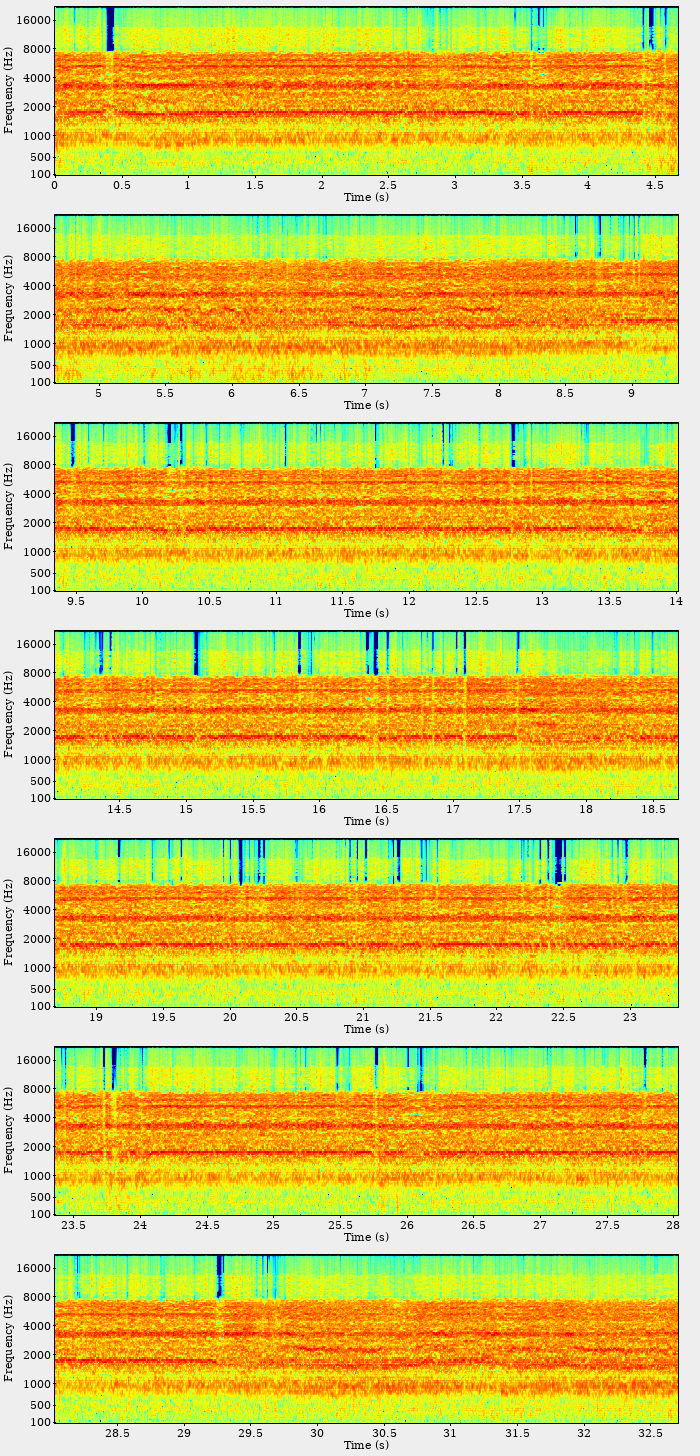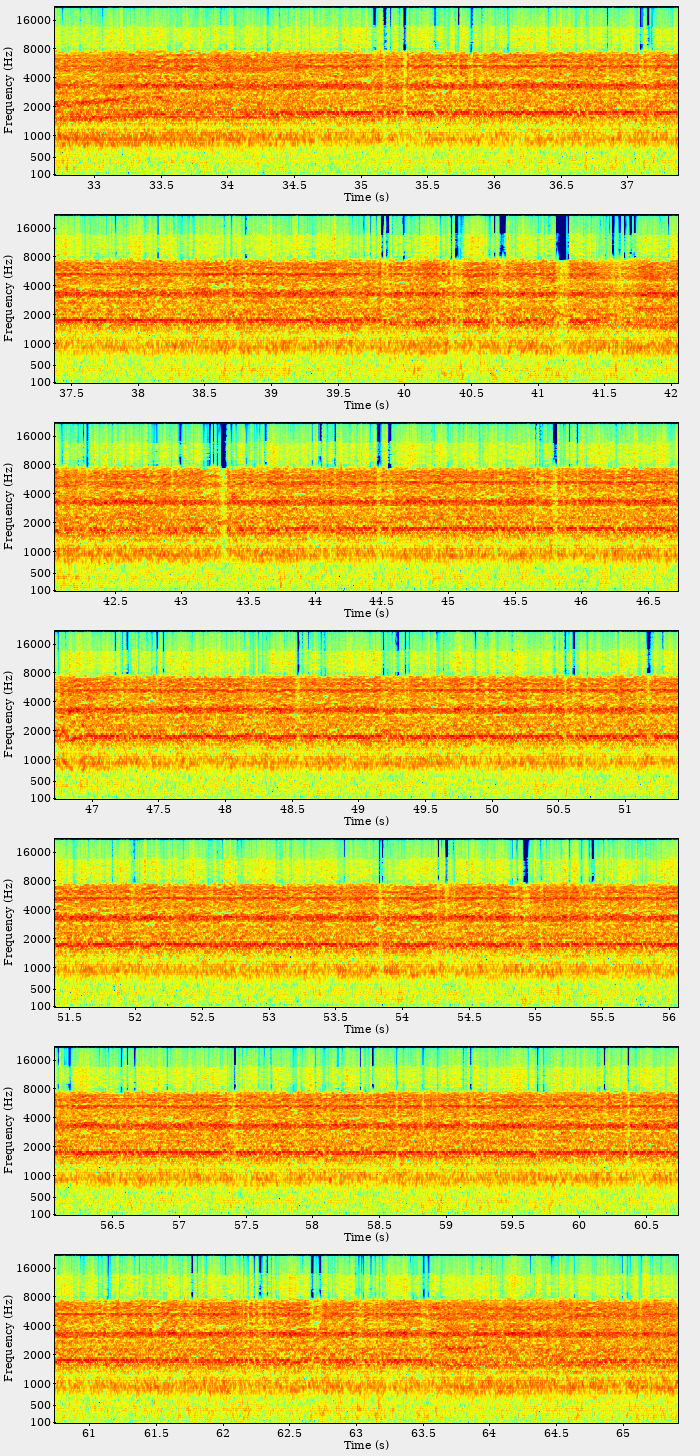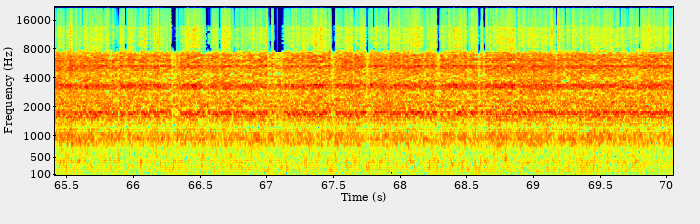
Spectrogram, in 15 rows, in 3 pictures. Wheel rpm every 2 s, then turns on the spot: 230, 230, 220, 220, 230, 230, 230, 230, 230, 230, 230, 230, 230, 230, 230, 220, 220, 240, 230, 230, 230, 230, 230, 230, 230, 230, 230, 230, 240, 230, 230, 230, 230, 230, 230.
none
